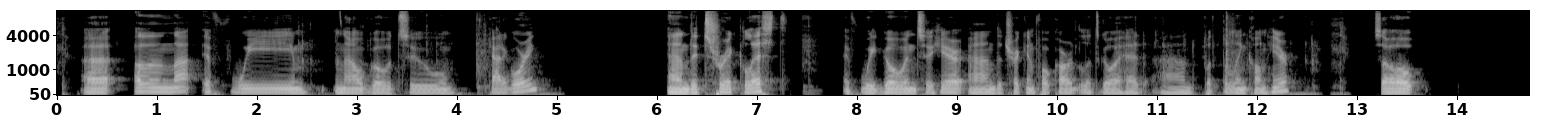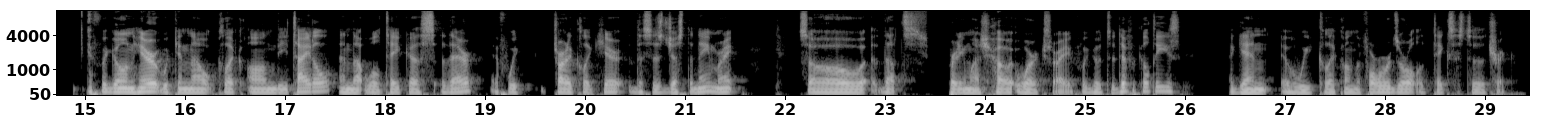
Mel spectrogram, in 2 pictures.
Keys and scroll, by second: 2.9 ctrl+shift+n, 7.5 ctrl+b, 11.7 Return.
